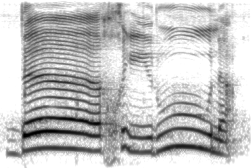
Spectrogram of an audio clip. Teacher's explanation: اب خی میں، خو میں خراش ہے، رگڑ ہے، رون، را بھاری ہے کیونکہ اس پہ پیش ہے۔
